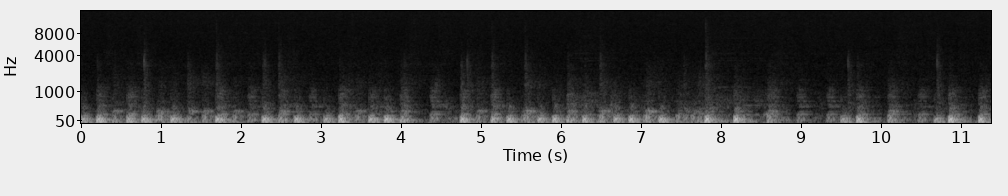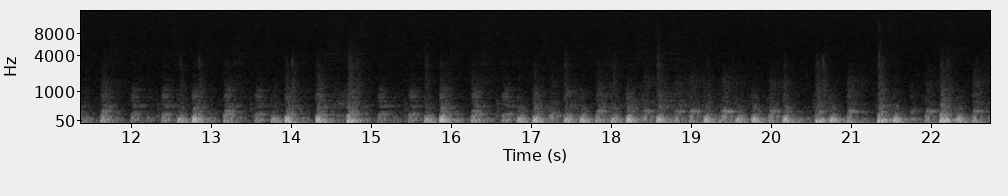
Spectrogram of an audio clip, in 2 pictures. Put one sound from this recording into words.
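A snare drum is struck with sticks in a quick, steady rhythm, with a booming low thump.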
